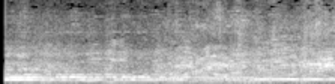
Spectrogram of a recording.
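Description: A loud horn note held at one steady pitch with overtones for about a second and a half, then bending in pitch near the end, over crowd noise.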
